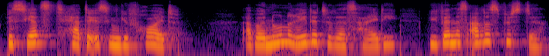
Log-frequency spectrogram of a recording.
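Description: A woman narrating a classic children's novel as an audiobook, with calm, even storytelling. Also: a little high, a little slow. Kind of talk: scripted narration.

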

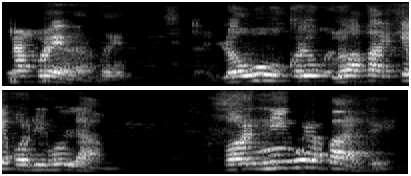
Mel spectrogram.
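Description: A man from Galicia, Spain, a guest telling an anecdote in an animated way and acting out the dialogue. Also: high voice, moderate pace, distant mic, lo-fi sound, faint music behind. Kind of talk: storytelling anecdote.

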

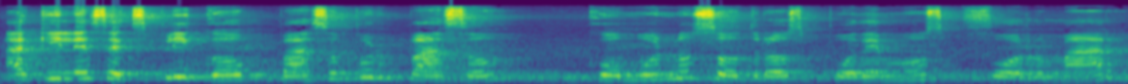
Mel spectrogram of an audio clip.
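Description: A woman with a Mexican Spanish accent, a primary school teacher, summarizing the day's class slowly and directly for her pupils. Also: on the high side. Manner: slow, explanatory, addresses pupils directly. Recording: roomy echo with clear background noise.

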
